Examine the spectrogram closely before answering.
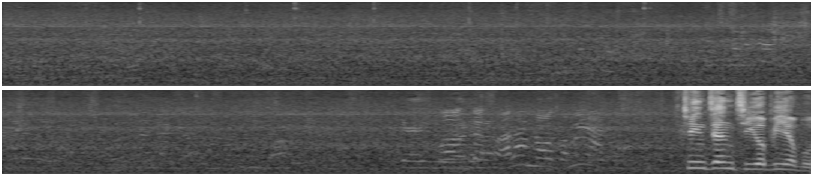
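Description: A crowd of men and women chatters nearby.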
